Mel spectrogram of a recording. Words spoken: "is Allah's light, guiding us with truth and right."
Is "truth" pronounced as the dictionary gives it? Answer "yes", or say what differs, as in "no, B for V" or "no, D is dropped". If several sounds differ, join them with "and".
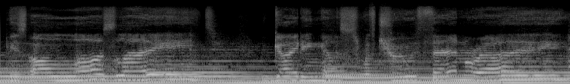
yes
